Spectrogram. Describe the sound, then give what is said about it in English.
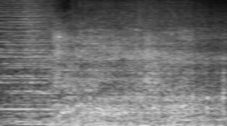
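A deep, rough wolf growl rumbles on without a break for a couple of seconds, loud and gravelly with a steady low roar and no voices. “A growl ripped through the air.”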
